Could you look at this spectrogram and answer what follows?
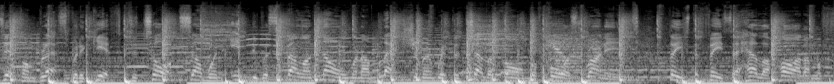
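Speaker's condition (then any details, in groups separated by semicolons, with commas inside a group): No condition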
